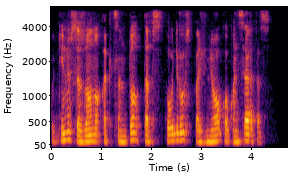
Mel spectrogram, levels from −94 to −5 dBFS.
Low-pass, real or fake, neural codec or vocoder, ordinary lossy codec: 5.4 kHz; fake; codec, 16 kHz, 2 kbps, FunCodec, trained on LibriTTS, 25 frames a second; AAC, 32 kbps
